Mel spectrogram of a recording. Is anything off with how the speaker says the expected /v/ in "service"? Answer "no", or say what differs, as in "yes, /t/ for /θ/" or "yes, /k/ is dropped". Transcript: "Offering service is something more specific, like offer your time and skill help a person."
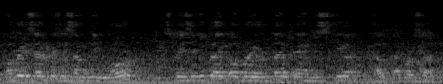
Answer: yes, /b/ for /v/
